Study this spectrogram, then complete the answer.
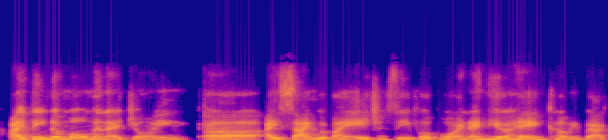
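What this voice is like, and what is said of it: Asian accent in English. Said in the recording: “me being Asian ... And my accent is it give it away.”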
